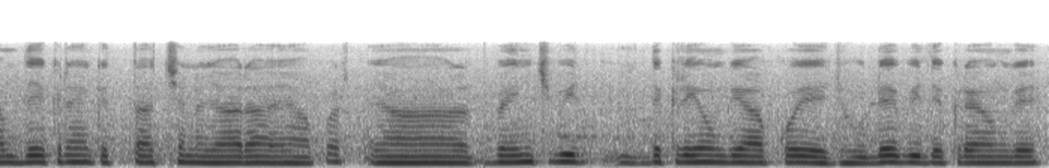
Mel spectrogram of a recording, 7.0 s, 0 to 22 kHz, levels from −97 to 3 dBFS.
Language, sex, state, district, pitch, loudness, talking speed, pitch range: Hindi, male, Chhattisgarh, Bilaspur, 145 Hz, -22 LUFS, 180 wpm, 145-155 Hz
